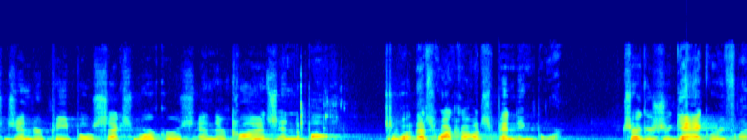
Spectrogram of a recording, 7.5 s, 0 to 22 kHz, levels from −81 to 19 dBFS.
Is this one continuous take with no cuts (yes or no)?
no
